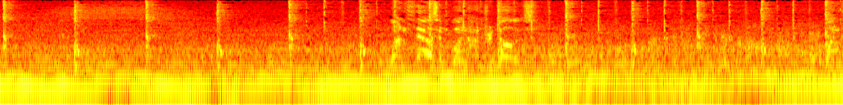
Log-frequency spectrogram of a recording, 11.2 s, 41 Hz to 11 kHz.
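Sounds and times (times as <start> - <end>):
low steady drone: 0.0 - 11.2
countdown clock ticking for a cash bomb game: 3.8 - 11.2.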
